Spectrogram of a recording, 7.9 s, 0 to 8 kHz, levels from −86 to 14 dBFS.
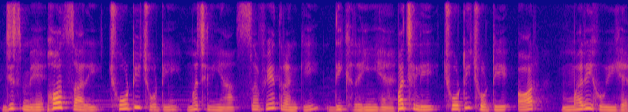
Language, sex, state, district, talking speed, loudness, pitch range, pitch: Hindi, female, Bihar, Gaya, 135 wpm, -22 LUFS, 190-255 Hz, 215 Hz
